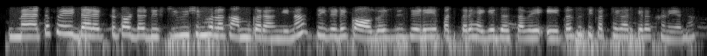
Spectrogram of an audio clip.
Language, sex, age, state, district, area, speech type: Punjabi, female, 18-30, Punjab, Ludhiana, rural, conversation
